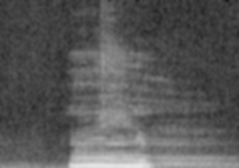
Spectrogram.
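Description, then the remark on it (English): A single loud vocal yawn, a sustained voiced tone lasting over half a second that sags slightly in pitch before cutting off, with quiet background around it and no talking. “I'm not yawning at all.”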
